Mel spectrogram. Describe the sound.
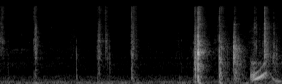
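A deck of affirmation cards being shuffled until one pops out: a run of soft riffling flicks and taps that grow louder and denser toward the end.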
